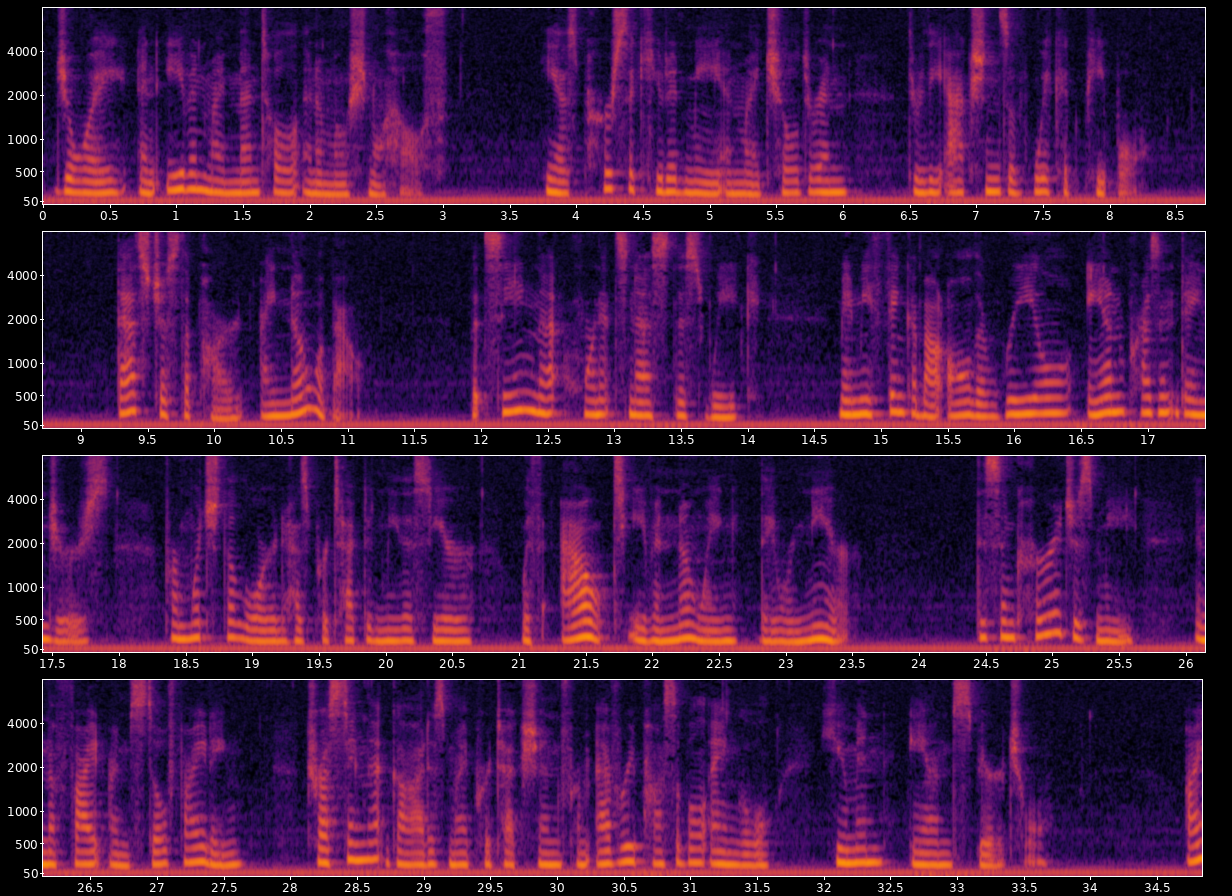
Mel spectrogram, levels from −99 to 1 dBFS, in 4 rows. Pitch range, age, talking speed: 170-210 Hz, 30-49, 145 wpm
